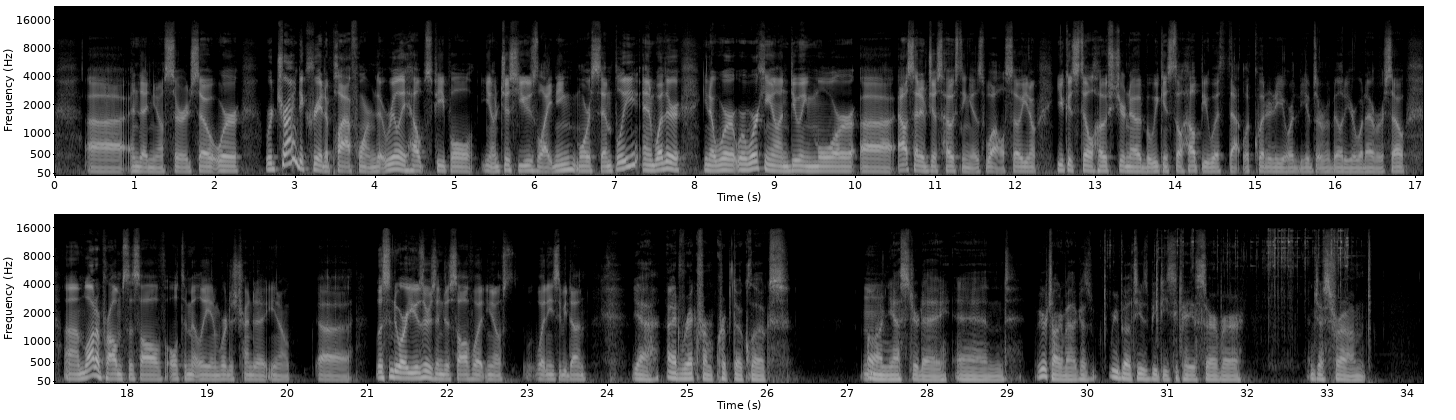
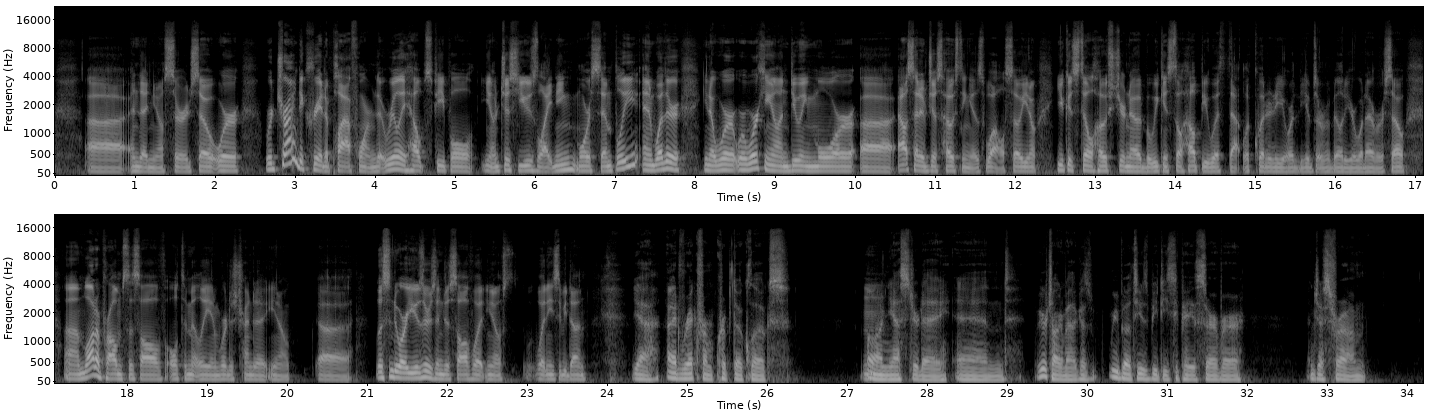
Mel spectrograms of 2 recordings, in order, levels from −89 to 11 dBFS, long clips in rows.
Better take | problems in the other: second | jangling keys; faint; from 30 to 34 s; peak 10 dB below the speech

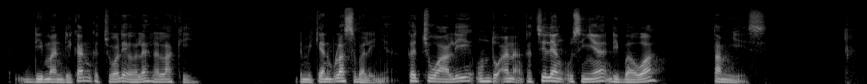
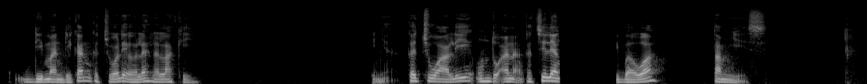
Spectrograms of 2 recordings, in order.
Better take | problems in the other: first | audio cutting out; at 3 s for 1 s and at 5.5 s for 0.5 s

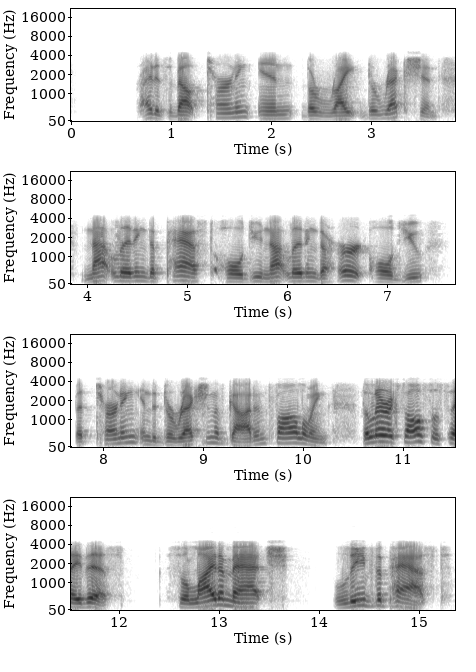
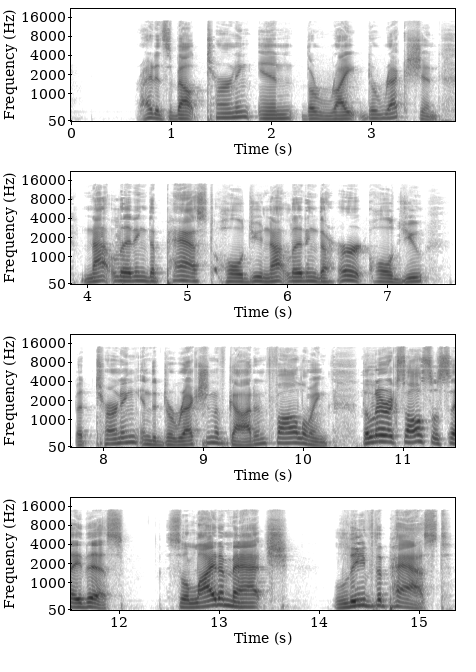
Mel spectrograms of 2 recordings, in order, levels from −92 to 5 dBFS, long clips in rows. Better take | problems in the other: second | phone-call audio; nothing above 3.5 kHz

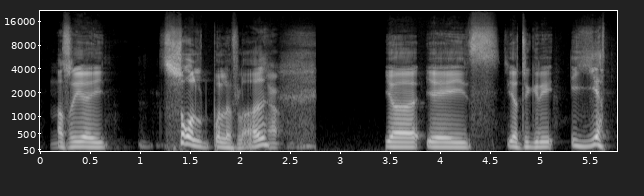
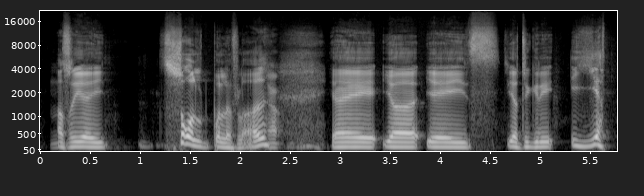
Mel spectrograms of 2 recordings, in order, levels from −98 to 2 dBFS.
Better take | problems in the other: second | audio cutting out; at 3 s for 0.5 s

